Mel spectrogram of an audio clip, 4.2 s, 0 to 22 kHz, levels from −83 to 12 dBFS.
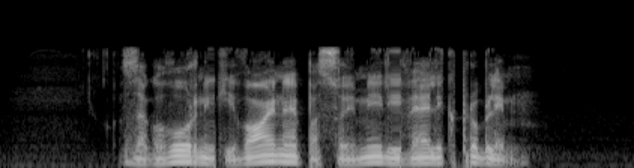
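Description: Twice the speech hits concealed Bluetooth headset packet loss over what sounds like an mSBC wideband link. From 1.40 to 1.42 s, just before "vojne pa so", about 22.5 ms goes missing, roughly three frames' worth, and the receiver patches it by repeating the best-matching recent stretch of waveform, giving a short buzzy hold. The second gap, 2.62 to 2.66 s right after "vojne pa so", is 45 ms, long enough to hear as a brief buzzy hold with a slight warble as real audio returns.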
